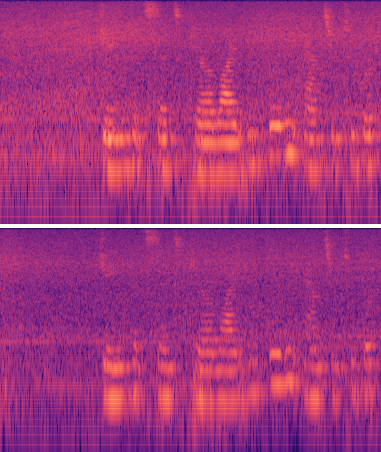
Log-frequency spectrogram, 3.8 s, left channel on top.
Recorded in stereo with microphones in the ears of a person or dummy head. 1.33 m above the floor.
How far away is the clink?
I don't hear a clink.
